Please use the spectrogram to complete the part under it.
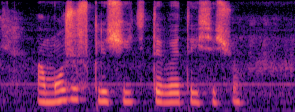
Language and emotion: Russian, neutral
